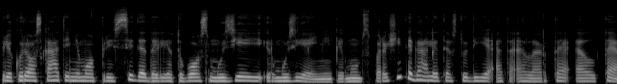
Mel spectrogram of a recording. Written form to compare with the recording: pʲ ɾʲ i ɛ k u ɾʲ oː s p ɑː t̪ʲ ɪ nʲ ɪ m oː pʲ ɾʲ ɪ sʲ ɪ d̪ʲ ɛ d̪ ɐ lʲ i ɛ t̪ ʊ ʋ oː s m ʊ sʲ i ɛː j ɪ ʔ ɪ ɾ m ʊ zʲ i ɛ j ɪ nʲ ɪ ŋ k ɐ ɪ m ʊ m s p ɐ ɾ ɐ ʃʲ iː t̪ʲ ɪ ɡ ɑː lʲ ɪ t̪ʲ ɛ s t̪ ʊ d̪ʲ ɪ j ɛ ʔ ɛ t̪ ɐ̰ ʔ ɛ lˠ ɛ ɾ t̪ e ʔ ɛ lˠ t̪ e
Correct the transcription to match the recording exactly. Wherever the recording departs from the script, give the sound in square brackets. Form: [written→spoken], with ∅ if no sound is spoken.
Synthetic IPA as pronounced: pʲ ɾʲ i ɛ k [u→ʊ] ɾʲ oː s [p→k] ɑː t̪ʲ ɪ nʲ ɪ m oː pʲ ɾʲ ɪ sʲ ɪ d̪ʲ ɛ d̪ ɐ lʲ i ɛ t̪ ʊ ʋ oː s m ʊ [sʲ→zʲ] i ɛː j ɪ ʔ ɪ ɾ m ʊ zʲ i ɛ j ɪ nʲ ɪ ŋ k ɐ ɪ m ʊ m s p ɐ ɾ ɐ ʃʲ iː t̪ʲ ɪ ɡ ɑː lʲ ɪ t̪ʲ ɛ s t̪ ʊ d̪ʲ ɪ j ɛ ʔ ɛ t̪ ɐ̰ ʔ ɛ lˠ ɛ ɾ t̪ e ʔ ɛ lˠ t̪ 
